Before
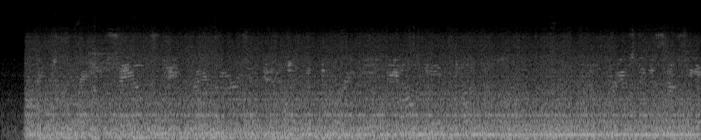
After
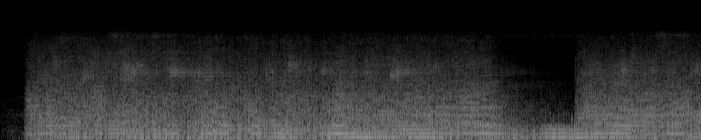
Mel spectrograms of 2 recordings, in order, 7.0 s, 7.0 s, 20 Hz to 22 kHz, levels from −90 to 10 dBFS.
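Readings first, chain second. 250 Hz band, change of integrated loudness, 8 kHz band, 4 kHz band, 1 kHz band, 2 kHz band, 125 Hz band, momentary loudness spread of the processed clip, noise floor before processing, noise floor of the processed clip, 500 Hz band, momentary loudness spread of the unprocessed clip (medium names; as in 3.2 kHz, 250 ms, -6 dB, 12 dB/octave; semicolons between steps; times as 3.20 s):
-9.5 dB, -8.0 dB, no reading, -7.0 dB, -6.0 dB, -6.5 dB, -9.0 dB, 4 LU, -35 dBFS, -46 dBFS, -6.0 dB, 2 LU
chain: band-stop 1.5 kHz; spectral selection erased 4.89–5.74 s, 220–7400 Hz; chord resonator D2 sus4, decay 0.68 s; on a send: flutter echo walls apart 11.2 m, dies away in 0.24 s; on the sum: FDN reverb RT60 2.6 s, high-frequency decay 0.9×, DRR 4.5 dB; Chebyshev shaper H 3 -21 dB, 6 -11 dB, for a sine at -29.5 dBFS; trim +4 dB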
